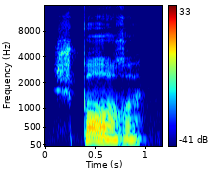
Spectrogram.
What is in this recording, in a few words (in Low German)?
"spoare", Platt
